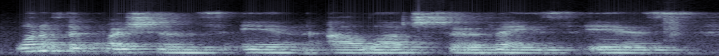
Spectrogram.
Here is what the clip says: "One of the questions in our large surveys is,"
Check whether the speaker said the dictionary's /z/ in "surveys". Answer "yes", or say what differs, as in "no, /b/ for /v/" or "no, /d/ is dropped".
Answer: yes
